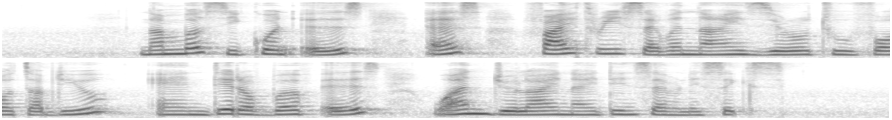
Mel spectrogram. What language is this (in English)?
English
